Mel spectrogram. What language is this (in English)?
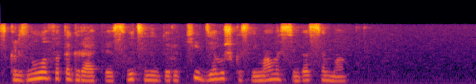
Russian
